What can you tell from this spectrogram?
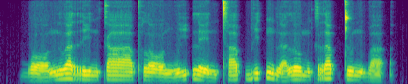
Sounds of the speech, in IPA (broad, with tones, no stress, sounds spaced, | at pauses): b ɔː˩˦ n u˥˩ a̯ r i˧ n k aː˧ pʰ l ɔː˨˩ n w i˦˥ ʔ l e˨˩ n tʰ a˦˥ p̚ b i˦˥ t̚ ŋ ɯ˩˦ a̯ l o˧ m k r a˥˩ p̚ t u˧ n b a˨˩ ʔ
